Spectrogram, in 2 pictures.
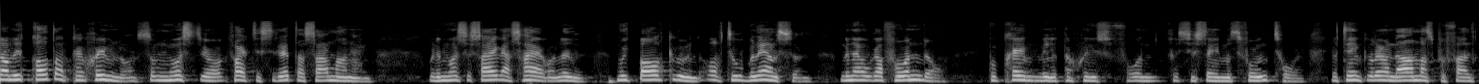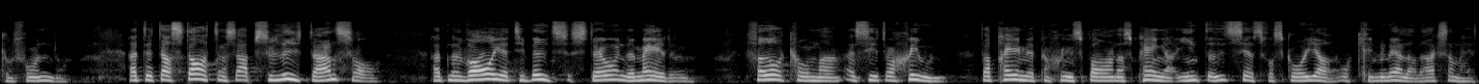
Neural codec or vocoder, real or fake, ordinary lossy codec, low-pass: codec, 16 kHz, 2 kbps, FreqCodec, larger model; fake; none; none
